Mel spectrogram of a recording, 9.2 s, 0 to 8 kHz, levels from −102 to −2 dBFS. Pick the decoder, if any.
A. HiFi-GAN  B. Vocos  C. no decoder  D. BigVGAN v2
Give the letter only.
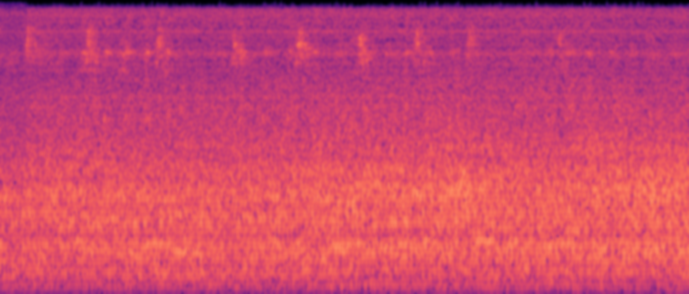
C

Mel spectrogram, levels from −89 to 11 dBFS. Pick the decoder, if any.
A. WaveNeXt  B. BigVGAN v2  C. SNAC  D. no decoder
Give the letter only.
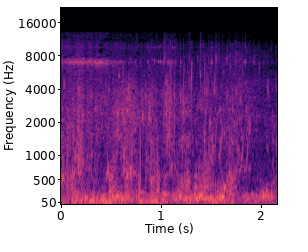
B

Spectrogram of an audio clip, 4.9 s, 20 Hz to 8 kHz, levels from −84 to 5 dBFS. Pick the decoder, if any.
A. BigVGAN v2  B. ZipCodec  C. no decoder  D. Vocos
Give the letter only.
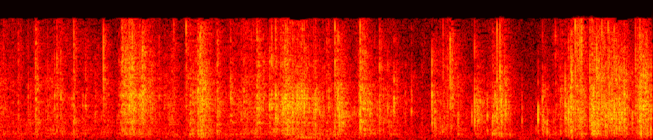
C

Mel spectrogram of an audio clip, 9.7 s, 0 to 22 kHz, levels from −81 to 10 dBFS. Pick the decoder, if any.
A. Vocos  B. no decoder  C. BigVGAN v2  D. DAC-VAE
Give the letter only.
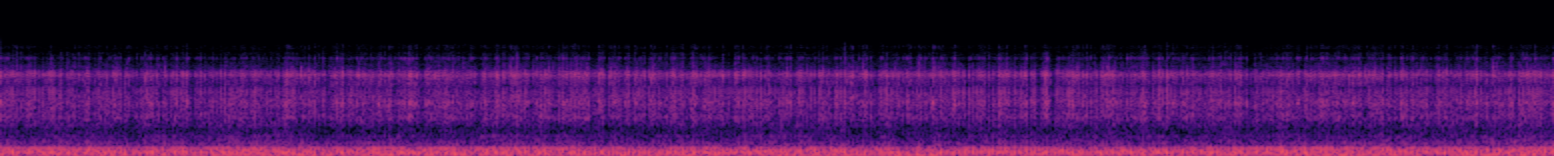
B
